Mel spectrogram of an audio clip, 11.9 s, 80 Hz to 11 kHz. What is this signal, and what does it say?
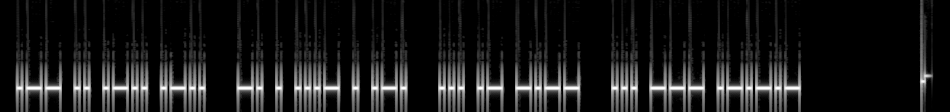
Morse code, heard as a keyed tone, about 20 wpm, 700 Hz. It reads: WILL NEVER SAY SO.
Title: Sentences from Top 1400 Words 20wpm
